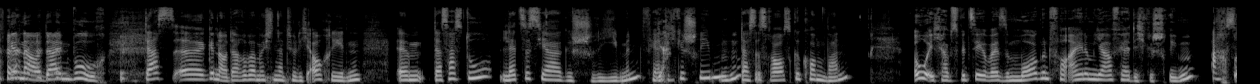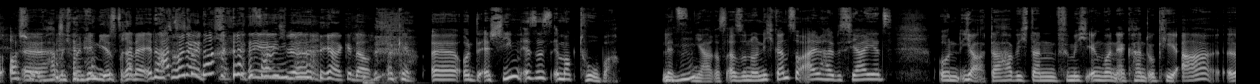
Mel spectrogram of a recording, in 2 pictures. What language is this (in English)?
German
